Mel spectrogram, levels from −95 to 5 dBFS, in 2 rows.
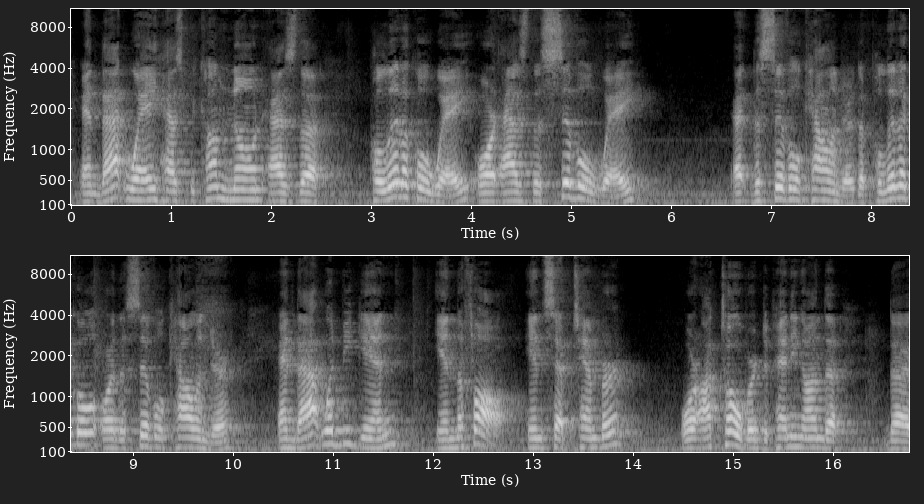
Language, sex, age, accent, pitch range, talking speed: English, male, 40-59, American, 145-185 Hz, 145 wpm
